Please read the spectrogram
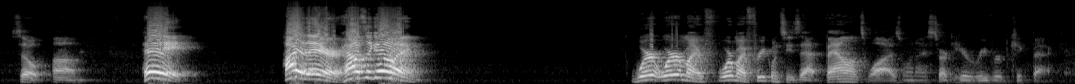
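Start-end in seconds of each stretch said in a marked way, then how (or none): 1.4-9.7 very loud voice, louder. Showing students room reverb by speaking very loudly: demonstrating speaking very loudly. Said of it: "I'm gonna get really loud".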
